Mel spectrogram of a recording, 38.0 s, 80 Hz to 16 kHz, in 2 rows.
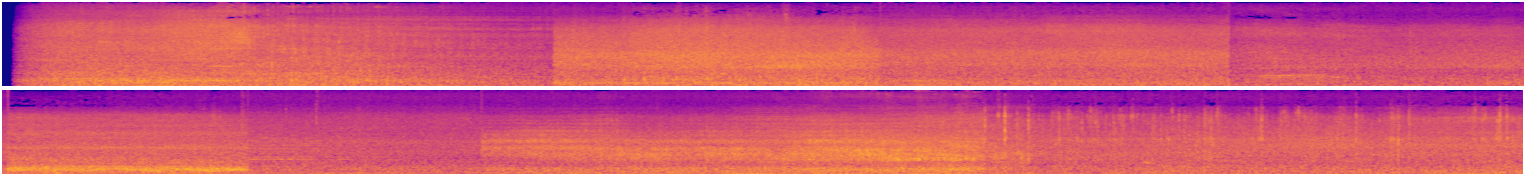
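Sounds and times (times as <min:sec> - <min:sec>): city traffic noise: 0:00.1 - 0:38.0.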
